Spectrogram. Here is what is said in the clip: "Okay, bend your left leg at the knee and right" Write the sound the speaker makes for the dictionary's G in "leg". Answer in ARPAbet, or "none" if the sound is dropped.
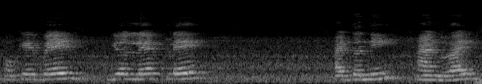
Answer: none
